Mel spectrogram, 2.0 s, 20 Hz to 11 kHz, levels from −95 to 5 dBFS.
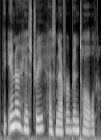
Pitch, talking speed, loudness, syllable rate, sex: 190 Hz, 210 wpm, -17 LUFS, 5.6 syllables/s, female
